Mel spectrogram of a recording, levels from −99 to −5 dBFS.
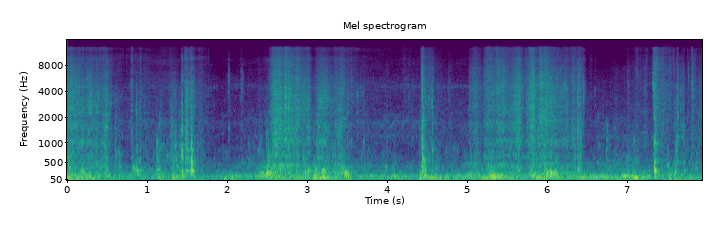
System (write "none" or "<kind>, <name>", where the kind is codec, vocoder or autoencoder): none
